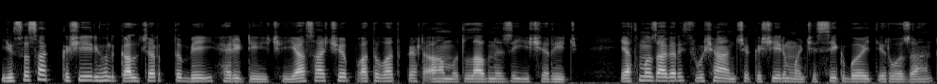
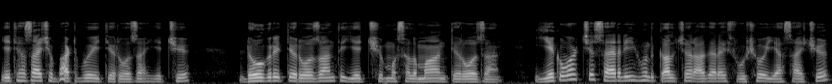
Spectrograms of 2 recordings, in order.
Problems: none marked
